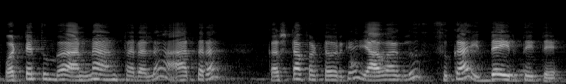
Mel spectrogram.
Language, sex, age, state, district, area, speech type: Kannada, female, 60+, Karnataka, Mysore, rural, spontaneous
